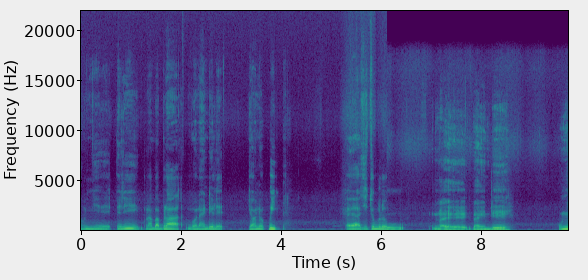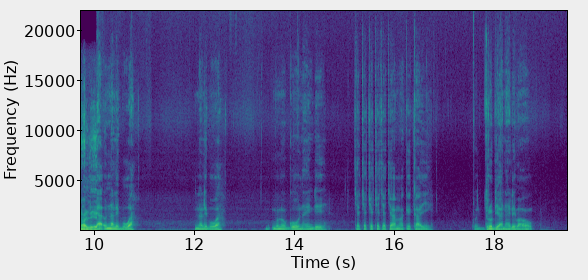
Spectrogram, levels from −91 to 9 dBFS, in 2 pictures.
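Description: From 6.12 to 10.06 s, a section at the wrong speed runs at 0.748x, deep and slow, roughly five semitones down, likely a clock mismatch.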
